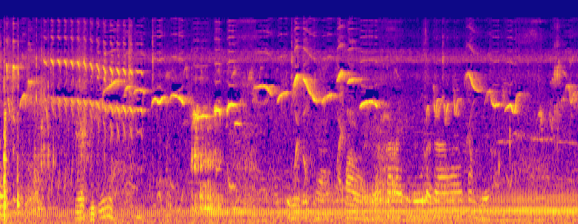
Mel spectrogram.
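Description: Several birds chirping and calling, with a quick falling run of high chirps near the start and scattered short calls after it.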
